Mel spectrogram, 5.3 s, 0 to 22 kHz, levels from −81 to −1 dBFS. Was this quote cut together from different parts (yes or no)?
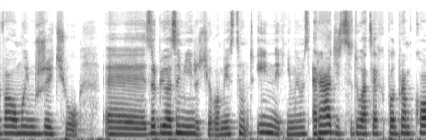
yes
